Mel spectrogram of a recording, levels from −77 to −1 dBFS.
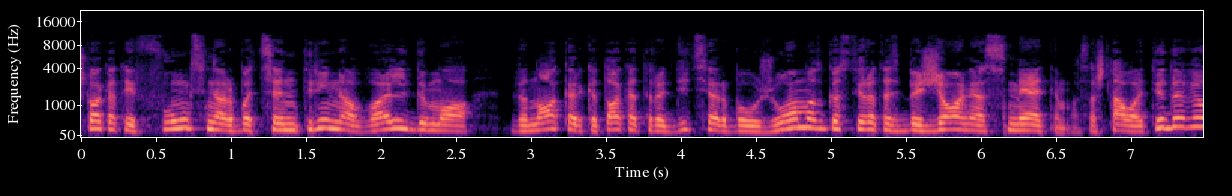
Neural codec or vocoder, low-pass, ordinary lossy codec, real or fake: none; 10.8 kHz; MP3, 48 kbps; real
